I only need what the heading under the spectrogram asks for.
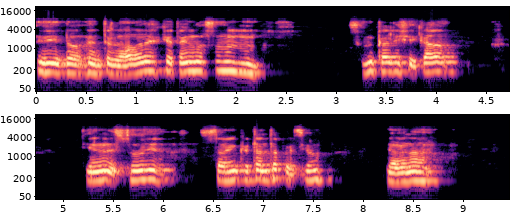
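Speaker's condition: Parkinson's disease; 23 years since onset

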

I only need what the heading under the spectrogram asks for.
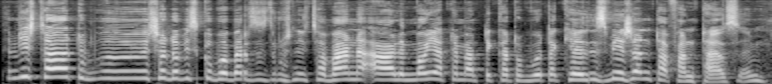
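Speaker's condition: Hearing loss, cochlear implant, acquired; lost hearing in adolescence

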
